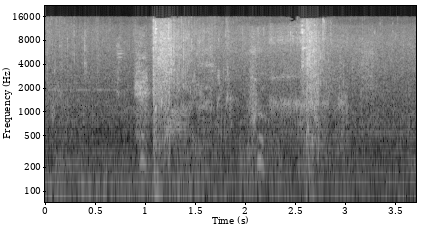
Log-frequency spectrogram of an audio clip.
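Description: Heavy punches thud against a body.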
